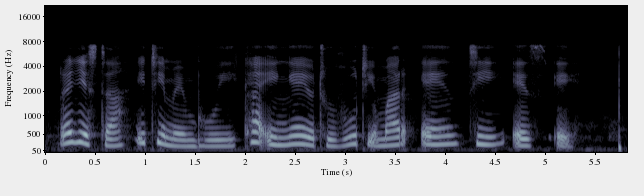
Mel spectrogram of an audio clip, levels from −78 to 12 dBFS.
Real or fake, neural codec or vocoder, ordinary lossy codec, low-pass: real; none; none; 7.2 kHz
